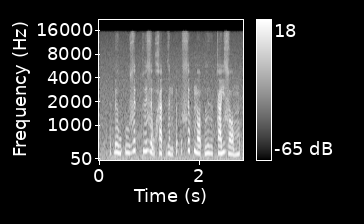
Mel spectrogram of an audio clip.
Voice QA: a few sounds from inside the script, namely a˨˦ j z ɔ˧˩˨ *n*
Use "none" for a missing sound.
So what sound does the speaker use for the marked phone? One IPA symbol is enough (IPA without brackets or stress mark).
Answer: m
